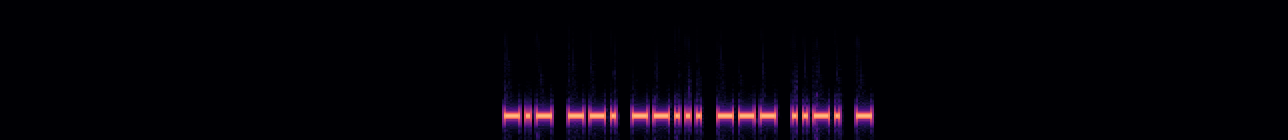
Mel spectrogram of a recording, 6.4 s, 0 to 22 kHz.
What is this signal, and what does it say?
Morse code, heard as a keyed tone, about 44 wpm, 700 Hz. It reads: KG7OFT
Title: USA Call Signs - 6 Characters - Repeated 3x - 45wpm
